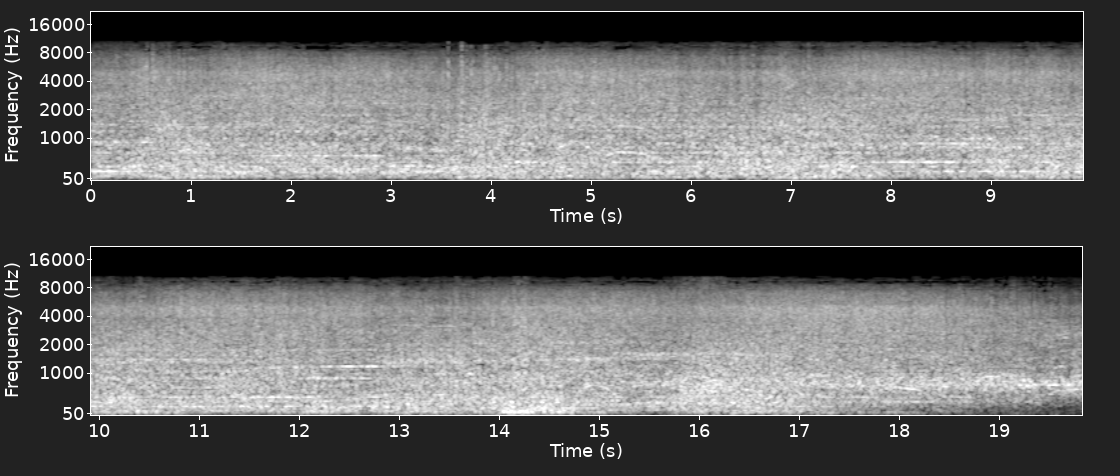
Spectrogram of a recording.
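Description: A large fireworks display going off without pause, its many bursts blending into a loud, steady crackle. The low rumble fades near the end as the display finishes.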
